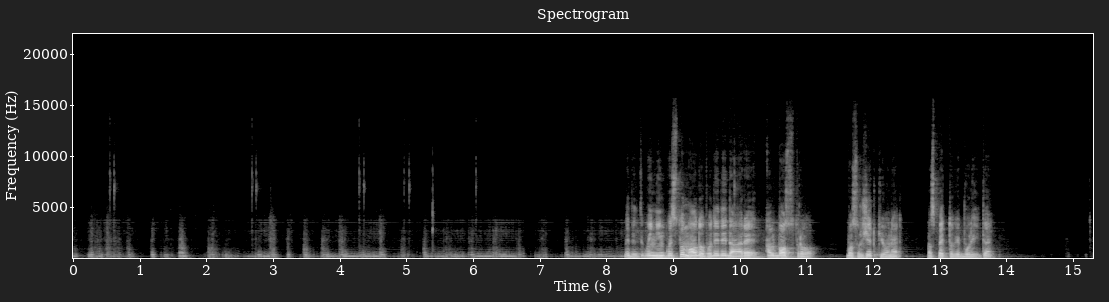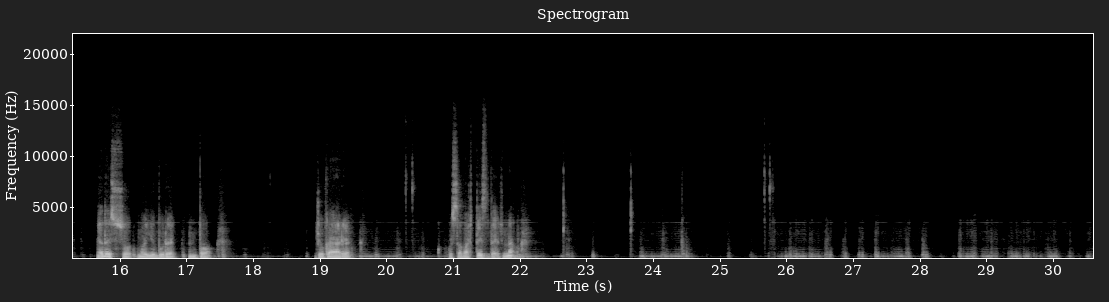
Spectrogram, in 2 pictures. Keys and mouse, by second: 2.6 ctrl+click, 4.2 ctrl+click, 5.9 click, 18.9 Return, 20.2 click, 25.6 click.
